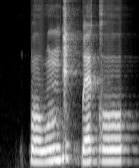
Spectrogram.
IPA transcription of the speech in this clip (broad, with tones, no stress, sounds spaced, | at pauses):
k͡p o˨ w ũ˨˦ ɡ i˦˨ ɡ͡b ɛ˨˦ ɡ o˧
